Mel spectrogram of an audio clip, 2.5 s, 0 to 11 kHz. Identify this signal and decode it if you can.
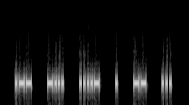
Morse code, heard as a keyed tone, about 48 wpm, spaced as for 28 wpm, 700 Hz. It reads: WB4EMS
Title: USA Call Signs - 3x Character Spacing - 50wpm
